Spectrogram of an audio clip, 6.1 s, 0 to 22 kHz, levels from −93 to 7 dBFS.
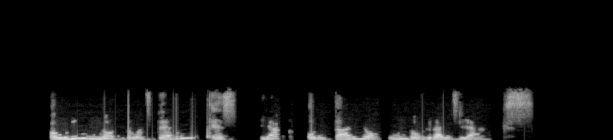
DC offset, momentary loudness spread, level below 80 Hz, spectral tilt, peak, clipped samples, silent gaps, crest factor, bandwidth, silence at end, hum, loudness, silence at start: under 0.1%; 12 LU; -58 dBFS; -4.5 dB/octave; -2 dBFS; under 0.1%; 2.40-2.60 s, 2.94-3.07 s, 3.82-3.87 s, 4.93-5.03 s; 16 dB; 8.4 kHz; 0.85 s; none; -19 LUFS; 0.5 s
